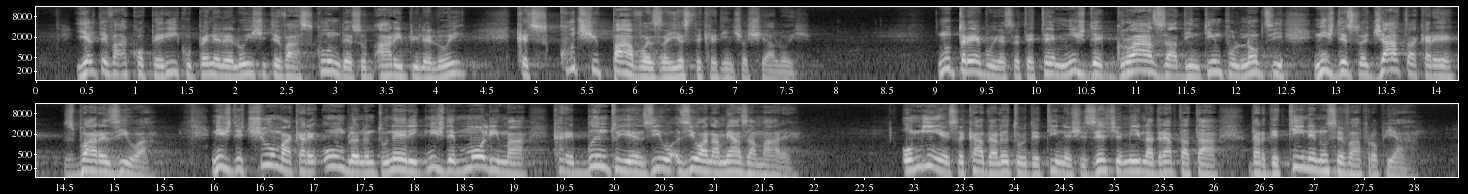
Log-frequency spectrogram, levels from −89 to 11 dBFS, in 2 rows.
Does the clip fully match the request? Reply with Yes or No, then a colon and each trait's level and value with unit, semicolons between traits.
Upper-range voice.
No: medium, 155 Hz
